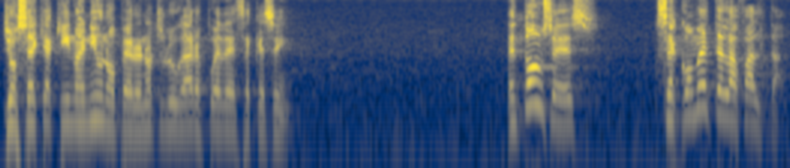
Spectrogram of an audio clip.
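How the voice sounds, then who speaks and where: A man preaching a sermon with emphatic delivery, rising to shouts at the peaks. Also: high voice, lively intonation, unhurried, pauses often, clean tone. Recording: echoey hall.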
